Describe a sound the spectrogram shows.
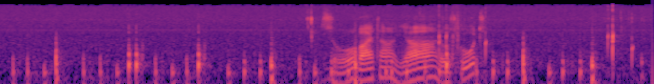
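A pickaxe taps and crunches against stone blocks.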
